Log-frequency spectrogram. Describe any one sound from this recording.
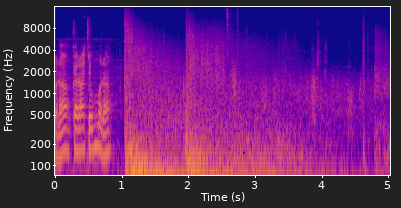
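A gun fires loud booming shots that echo and fade.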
